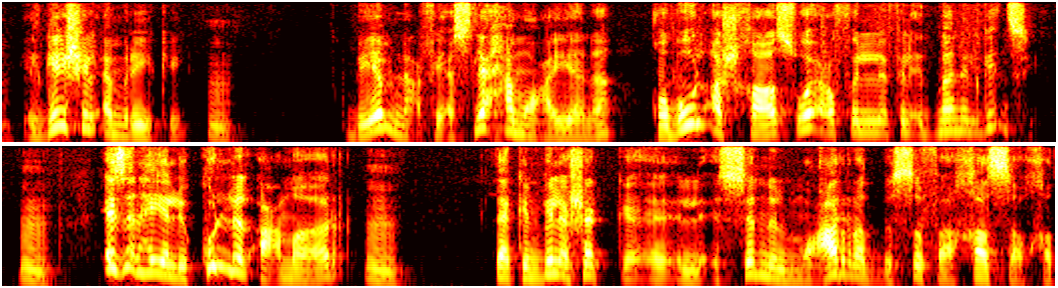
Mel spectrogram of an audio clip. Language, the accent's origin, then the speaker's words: Arabic; Egypt; احنا عندنا في مصر هنا في حالة طلاق كل ست دقائق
